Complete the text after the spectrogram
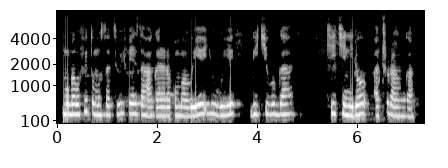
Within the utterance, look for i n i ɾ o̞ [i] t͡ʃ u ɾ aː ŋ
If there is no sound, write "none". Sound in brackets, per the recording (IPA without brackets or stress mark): a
